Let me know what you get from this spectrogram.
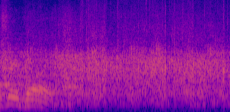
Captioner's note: some Applause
